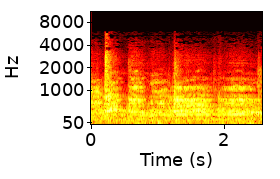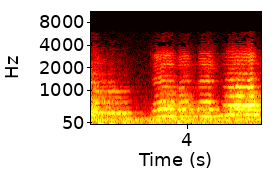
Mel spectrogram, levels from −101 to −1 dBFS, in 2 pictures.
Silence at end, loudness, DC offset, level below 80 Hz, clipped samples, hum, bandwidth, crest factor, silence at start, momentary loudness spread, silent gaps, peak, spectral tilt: 0 s; -18 LUFS; under 0.1%; -32 dBFS; under 0.1%; none; 6 kHz; 16 dB; 0 s; 10 LU; none; -2 dBFS; -9 dB/octave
